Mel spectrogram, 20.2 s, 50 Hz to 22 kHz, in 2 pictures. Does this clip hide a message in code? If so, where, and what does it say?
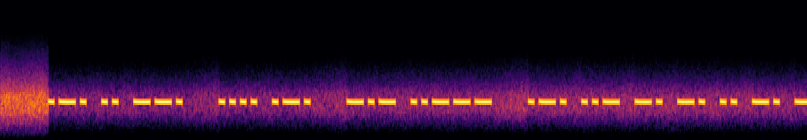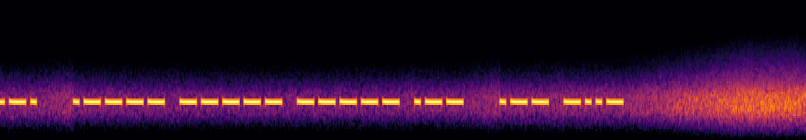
Yes: Morse code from 0.5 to 17.9 s, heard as a keyed tone, machine-sent, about 18 wpm, 1160 Hz, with radio static. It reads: RIG HR K2 RUNNING 100W WX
